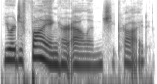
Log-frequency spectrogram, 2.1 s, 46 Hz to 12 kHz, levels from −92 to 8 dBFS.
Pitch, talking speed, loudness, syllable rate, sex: 195 Hz, 200 wpm, -17 LUFS, 5.2 syllables/s, female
